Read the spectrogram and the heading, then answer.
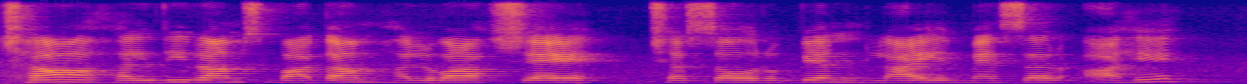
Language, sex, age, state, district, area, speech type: Sindhi, female, 45-60, Maharashtra, Mumbai Suburban, urban, read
